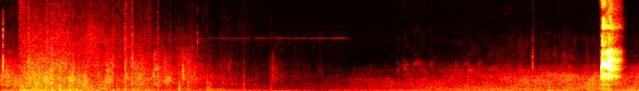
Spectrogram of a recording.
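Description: Heavy bombing strike in the real-time strategy game Warno over an urban front, a dense rumbling roar of overlapping explosions that swells at the start, dips midway and ends with one bright burst.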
